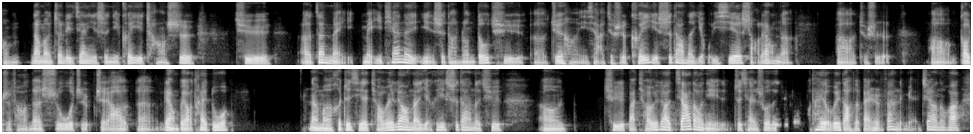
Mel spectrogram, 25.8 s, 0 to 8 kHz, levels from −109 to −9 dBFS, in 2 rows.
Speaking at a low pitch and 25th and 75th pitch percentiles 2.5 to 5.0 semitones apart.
Yes: very low, 95 Hz; average, 4.2 semitones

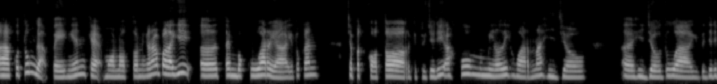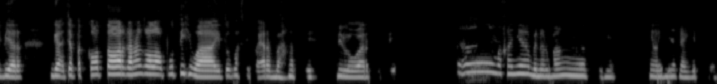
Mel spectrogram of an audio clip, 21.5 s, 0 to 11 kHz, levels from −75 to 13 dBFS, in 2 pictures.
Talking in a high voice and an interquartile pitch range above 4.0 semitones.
No: high, 225 Hz; average, 3.4 semitones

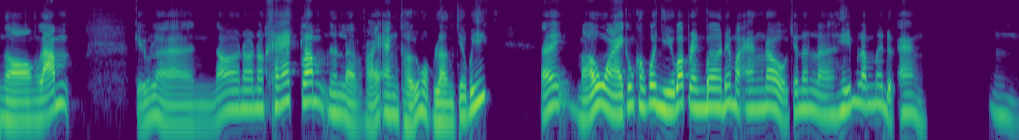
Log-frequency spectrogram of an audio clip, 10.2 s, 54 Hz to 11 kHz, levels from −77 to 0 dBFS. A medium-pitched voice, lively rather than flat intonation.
Yes: medium, 165 Hz; wide, 7.4 semitones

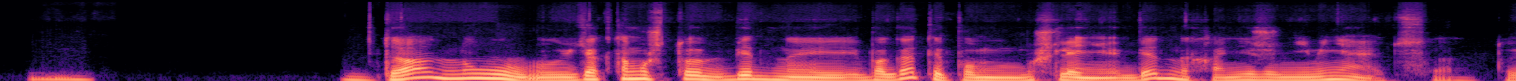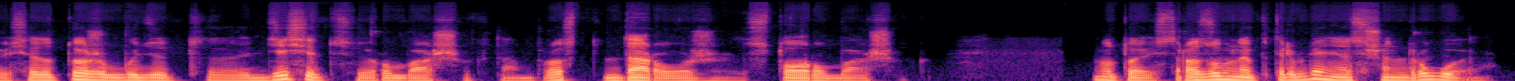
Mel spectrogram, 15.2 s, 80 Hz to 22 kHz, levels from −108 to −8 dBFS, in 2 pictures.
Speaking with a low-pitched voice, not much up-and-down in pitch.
No: low, 110 Hz; average, 3.9 semitones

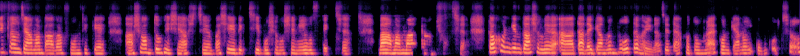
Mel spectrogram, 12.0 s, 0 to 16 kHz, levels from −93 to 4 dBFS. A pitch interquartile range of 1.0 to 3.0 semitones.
Yes: narrow, 2.5 semitones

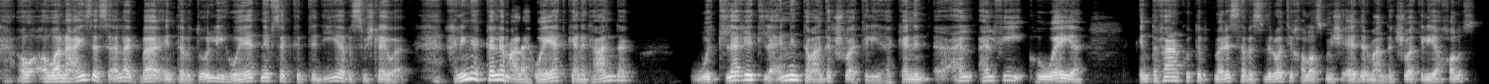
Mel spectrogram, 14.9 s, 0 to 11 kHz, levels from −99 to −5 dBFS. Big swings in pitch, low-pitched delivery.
Yes: wide, 6.7 semitones; low, 115 Hz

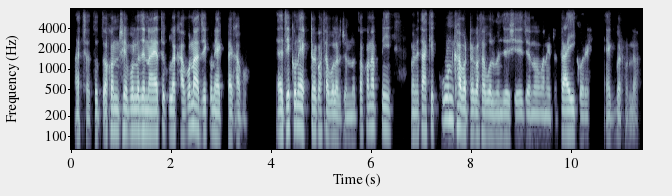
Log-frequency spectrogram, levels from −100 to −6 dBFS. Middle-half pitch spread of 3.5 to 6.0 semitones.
No: narrow, 2.6 semitones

